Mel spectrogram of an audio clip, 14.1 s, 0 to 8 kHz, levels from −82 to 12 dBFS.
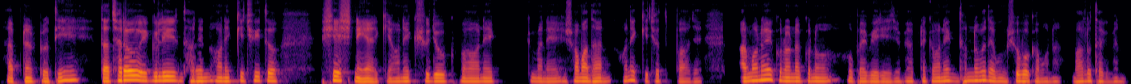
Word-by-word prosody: আপনার 115 +1 +1
প্রতি। 115 +4 +1 0.5
তাছাড়াও 145 +7 +8
এগুলি 140 +2 +4 0.2
ধরেন 125 +1 +1 0.2
অনেক 120 -1 +1
কিছুই 135 +2 -2
তো, 135 - +6 0.7
শেষ 145 -3 +5 0.2
নেই 110 -2 +5
আরকি। 100 +1 -6
অনেক 120 +1 -1
সুযোগ 120 -2 +2 0.2
বা 115 - 0
অনেক 115 -1 -2 0.5
মানে 105 -1 -3 0.3
সমাধান 120 -3 +2 0.3
অনেক 155 +2 -1
কিছু 120 0 -7
তো - - -26
পাওয়া 100 0 -5
যায়। 105 +1 -10 0.5
আমার 120 - +3
মনে 150 +3 +3
হয় 175 -1 +4
কোন 135 -3 0
না - - +3
কোন 120 0 -2 0.5
উপায় 110 0 -3
বেরিয়ে 105 -1 -2
যাবে। 110 +1 -9
আপনাকে 120 +2 -9
অনেক 135 +2 0 0.2
ধন্যবাদ 145 +4 +1
এবং 115 0 -2
শুভকামনা। 110 -3 -1 0.3
ভালো 115 +3 -1
থাকবেন। 105 0 -6
120 Hz, 160 wpm, -22 LUFS, 110-130 Hz, 0.7 s, তাছাড়াও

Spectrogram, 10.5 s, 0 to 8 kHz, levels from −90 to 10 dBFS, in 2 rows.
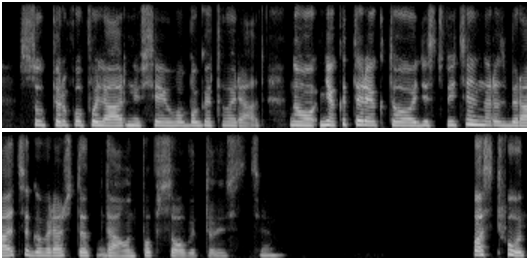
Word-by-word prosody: суперпопулярный, 215 -2 0
все 215 +3 -2
его 205 0 -1
боготворят. 205 -2 -4 0.2
Но 215 -1 +3
некоторые, 235 +1 +4
кто 210 -1 0
действительно 225 +4 +1
разбирается, 210 +2 +1
говорят, 205 0 0
что 205 -2 -3
да, 185 -7 -3
он 175 +1 -4
попсовый, 180 -3 -4
то - - -10
есть, 180 +5 -16
э 200 - -7 2.1
Фастфуд. 245 -3 +2
210 Hz, 105 wpm, -25 LUFS, 200-225 Hz, 2.1 s, некоторые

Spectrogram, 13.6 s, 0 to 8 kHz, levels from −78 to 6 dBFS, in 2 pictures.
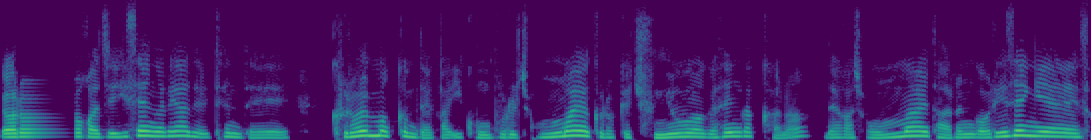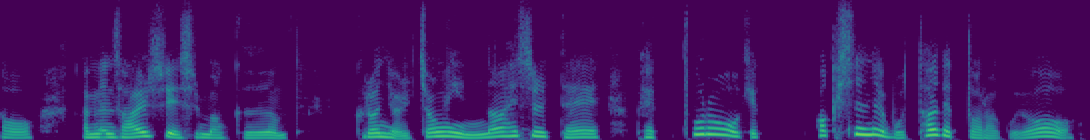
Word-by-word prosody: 여러 215 +1 +3 0.2
가지 200 0 +1
희생을 250 +3 +3
해야 260 0 +2
될 205 -5 -2
텐데 165 -6 -4 0.3
'그럴 240 +6 +4
만큼 260 -5 +3
내가 155 +1 -6
이 - - -5
공부를 170 0 -5
정말 250 +8 +4
그렇게 185 -4 -6
중요하게 195 +3 0
생각하나? 235 +1 -3
내가 175 -1 -5
정말 200 +11 +1
다른 175 0 -3
걸 175 +3 -1
희생해서 225 - +2 0.3
가면서 190 +1 0
할 225 +4 +4
수 - - 0
있을 175 +2 -1
만큼 155 -2 -3 0.4
그런 210 -1 +1
열정이 220 - +1
있나?' 195 +5 +2
했을 255 -1 +1
때 185 -2 -3 0.2
100% 335 - +1
이렇게 195 - -4 0.3
확신을 310 +2 +4
못 155 - -9
하겠더라고요. 195 - 0
200 Hz, 345 characters per minute, -23 LUFS, 175-240 Hz, 0.4 s, 그럴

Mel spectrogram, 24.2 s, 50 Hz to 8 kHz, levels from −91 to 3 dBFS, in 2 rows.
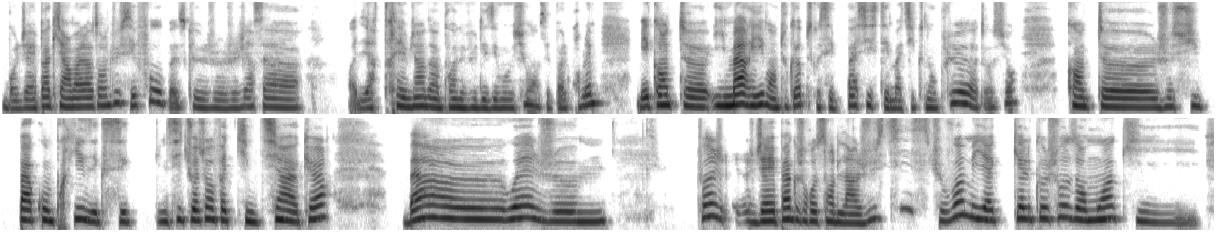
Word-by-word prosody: bon, 155 -2 -7
je 155 - -8
dirais 170 0 -4
pas 200 +1 -2
qu'il 200 - -3
y - - +1
a - - +1
un - - -1
malentendu 210 +6 -1
c'est 215 -5 -5
faux, 270 +4 -4
parce - - -7
que 180 -4 -5
je 165 -1 -6
je 165 +1 -6
gère 190 +2 -7
ça, 175 -3 -5 0.5
on - - -14
va - - -8
dire 170 +1 -6
très 200 -3 -1
bien 195 +2 +1
d'un 180 -3 0
point 180 0 -1
de 170 - +3
vue 170 0 -2
des 170 0 -3
émotions, 170 +7 -4
hein, - - -7
c'est 165 -3 -12
pas - - -6
le 165 - -8
problème, 225 +8 -2 0.4
mais 195 +1 +2
quand, 225 +1 +2
heu, 190 -2 +2
il 210 0 +6
m'arrive 225 0 +7
en 175 - +1
tout 185 +1 -7
cas 210 +3 -2
parce 225 0 -12
que 175 - -7
c'est 170 -4 -8
pas 215 0 -3
systématique 175 -5 -7
non 170 -1 -2
plus, 260 +5 0
attention, 190 +8 -7 0.5
quand, 200 -2 0
heu, 180 -1 +3
je 180 +2 -4
suis 190 +1 -6 0.3
pas 245 -2 +6
comprise 250 0 +1
et 205 - +1
que 200 - -8
c'est 210 -1 -2 0.2
une 210 - -1
situation 245 +3 +2
en 255 - +2
fait, 235 -2 -1
qui 225 - 0
me 200 - +1
tient 240 +5 +3
à 215 -2 +3
coeur, 265 +8 +2 0.8
bah, 280 +6 +4
heu, 255 -1 +3
ouais, 275 +1 +4
je, 215 -1 -1
mmh, 210 +1 0 0.9
tu 295 - -5
vois, 320 - +3
je 280 - -2 0.3
je 200 - -3
dirais 220 +2 +4
pas 260 +4 +4
que 245 - -1
je 225 - -2
ressens 220 0 +1
de 200 - +2
l'injustice, 265 - -4
tu 225 - -6
vois? 330 +10 +1
Mais 305 -3 -1
il 270 - +4
y - - +6
a 235 - +1 0.2
quelque 270 0 +1
chose 285 0 -3
en 245 -2 +4
moi 260 +4 +4
qui 205 -7 -7
215 Hz, 235 wpm, -19 LUFS, 185-255 Hz, 0.9 s, m'arrive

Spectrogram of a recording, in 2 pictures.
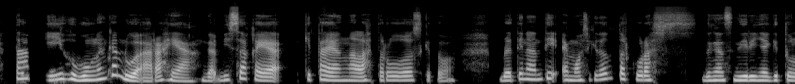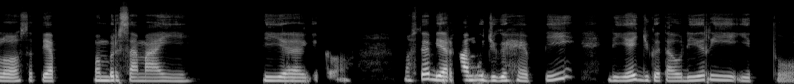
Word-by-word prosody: Tapi, 250 -5 0
hubungan 210 +2 +4
kan 440 - +2
dua 175 -4 +7
arah, 180 +6 +1
ya? 160 - +1 0.2
Nggak 175 -1 -2
bisa 215 +6 +2
kayak 180 -5 +4 0.3
kita 225 0 -3
yang 185 - 0
ngalah 180 +1 +2
terus, 195 0 0
gitu. - - -10 0.6
Berarti 185 +5 0
nanti 235 +4 0 0.2
emosi 195 0 -1
kita 220 - -1
itu - - -19
terkuras 205 -4 -1 0.5
dengan 195 +1 +1
sendirinya 190 -1 +3
gitu 195 - -1
loh, 160 -1 +2
setiap 165 -2 -1 0.4
membersamai 165 -3 -1 0.7
dia, 175 -2 +1 0.2
gitu. - - -15 0.8
Maksudnya 195 +6 +2
biar 185 -2 +7
kamu 205 -1 +5
juga 180 0 +4
happy, 165 +3 -4 0.6
dia 175 +1 +1
juga 185 -2 -1
tahu 165 0 -1
diri, 205 +4 0 0.3
gitu. 160 0 -10
190 Hz, 145 wpm, -21 LUFS, 175-205 Hz, 0.8 s, dua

